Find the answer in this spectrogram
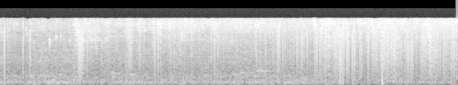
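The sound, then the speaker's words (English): Shrimp sizzling in a hot pan: a steady, fairly quiet hiss of frying with scattered small pops and crackles, running throughout without talk. “Gonna go and add the shrimp to the pan here.”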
